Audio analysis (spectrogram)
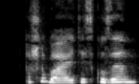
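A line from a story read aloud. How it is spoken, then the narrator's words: King's calm objection. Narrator (Russian): спокойно возразил король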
